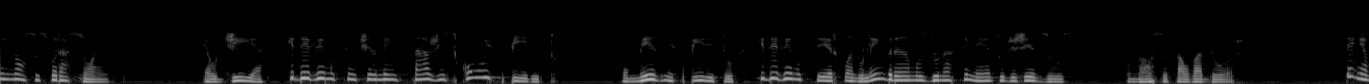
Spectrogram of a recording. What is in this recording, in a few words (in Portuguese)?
NATAL NEUTRO (F); Natal e ano novo; fem; Telemensagens 2017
